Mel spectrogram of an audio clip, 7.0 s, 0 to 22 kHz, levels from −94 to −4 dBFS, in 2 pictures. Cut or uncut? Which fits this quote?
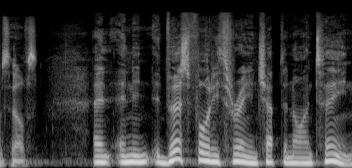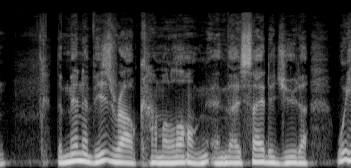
uncut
